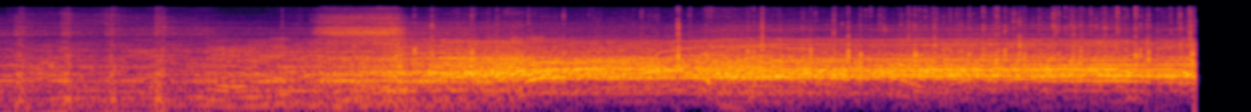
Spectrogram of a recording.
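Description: A large crowd cheers and shouts, growing louder.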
